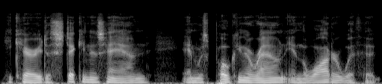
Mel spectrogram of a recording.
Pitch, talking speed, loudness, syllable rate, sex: 95 Hz, 250 wpm, -18 LUFS, 5.8 syllables/s, male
